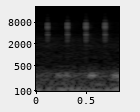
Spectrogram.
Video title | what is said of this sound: Venner Electronics Frequency Counter TSA3436 1969 test teardown | that sounds like glass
